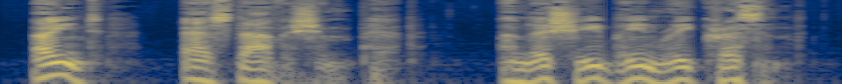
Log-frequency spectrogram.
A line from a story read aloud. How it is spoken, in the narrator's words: said Joe gravely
